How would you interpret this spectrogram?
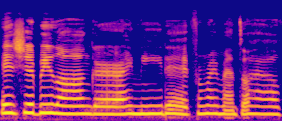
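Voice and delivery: put-on sarcastic voice. Acting out a planned listener complaint, imitating a sarcastic rant. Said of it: "a sarcastic keep it".

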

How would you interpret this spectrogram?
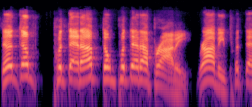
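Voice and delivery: very high-pitched, loud shouting. Speaker stopping someone from putting something up, yelling. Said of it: "Sorry, I didn't mean to yell at Rob".

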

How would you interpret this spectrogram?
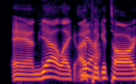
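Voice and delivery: ordinary talk, nothing marked

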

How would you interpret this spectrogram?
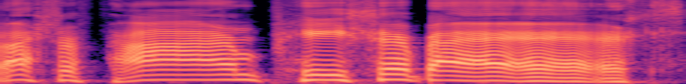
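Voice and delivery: gummy toothless speech, "ass" drawn out. Retelling the uncle talking to a woman after his dentures fell out, imitating Dave without dentures. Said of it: "like that".

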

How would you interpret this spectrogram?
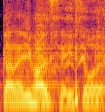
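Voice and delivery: mock stern, furious tone. Telling a joke, quoting the teacher turning round: imitating an angry teacher. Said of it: "老师马上转过头来生气的说".

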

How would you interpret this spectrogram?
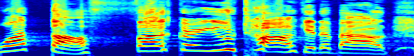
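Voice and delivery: loud, high-pitched, outraged disbelief.

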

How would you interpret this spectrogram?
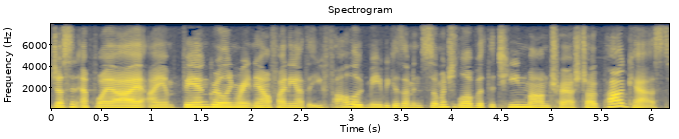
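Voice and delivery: ordinary talk

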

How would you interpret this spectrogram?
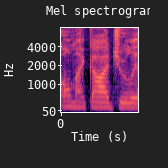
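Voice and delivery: excited voice. Retelling a dying man's voice heard in the head: imitating someone excited. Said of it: "he was, like, excited".

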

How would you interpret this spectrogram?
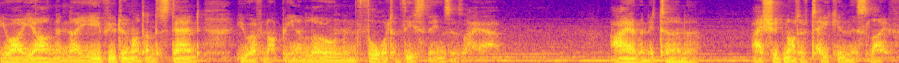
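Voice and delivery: grim, dark, barely audible whisper. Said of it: "this voice kind of go silent".

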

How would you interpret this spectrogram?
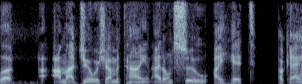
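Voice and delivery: normal talking voice

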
